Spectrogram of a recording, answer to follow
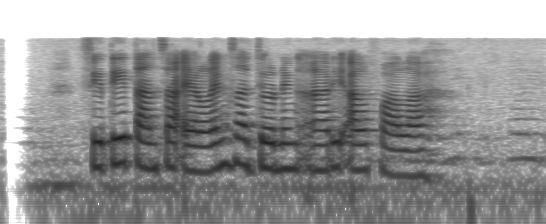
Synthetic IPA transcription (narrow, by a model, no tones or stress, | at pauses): sit̪it̪ant͡ʃaʔelɛŋsḁd͡ʒʊnɪŋaɾiʔalfalah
